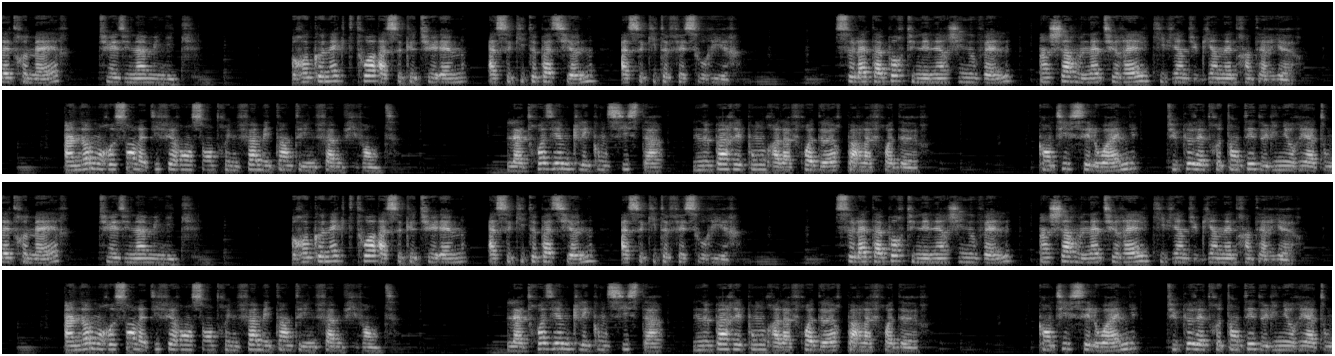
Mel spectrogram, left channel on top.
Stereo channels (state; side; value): identical; both; correlation 1.00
